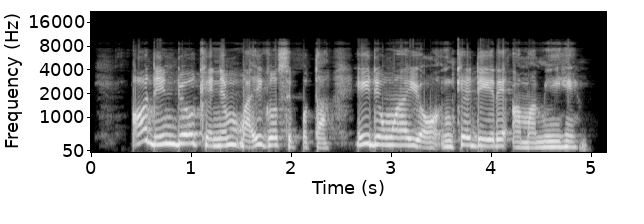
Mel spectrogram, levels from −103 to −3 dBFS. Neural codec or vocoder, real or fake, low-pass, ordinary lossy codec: vocoder, 44.1 kHz, 128 mel bands every 512 samples, BigVGAN v2; fake; 9.9 kHz; none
